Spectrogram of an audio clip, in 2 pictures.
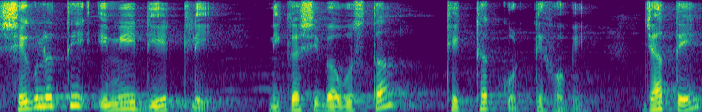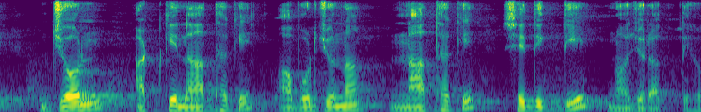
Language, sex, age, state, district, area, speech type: Bengali, male, 18-30, West Bengal, Jalpaiguri, rural, spontaneous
